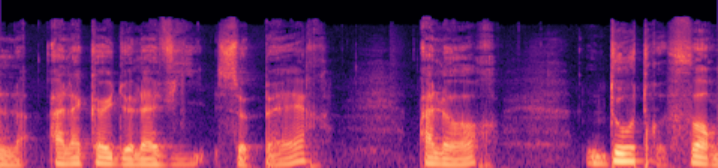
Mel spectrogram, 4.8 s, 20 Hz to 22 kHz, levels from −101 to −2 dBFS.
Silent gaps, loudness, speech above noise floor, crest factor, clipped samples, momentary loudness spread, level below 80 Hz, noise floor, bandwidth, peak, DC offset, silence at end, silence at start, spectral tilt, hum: none; -21 LUFS; 30 dB; 20 dB; under 0.1%; 12 LU; -40 dBFS; -50 dBFS; 15.5 kHz; 0 dBFS; under 0.1%; 0 s; 0 s; -5.5 dB/octave; none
